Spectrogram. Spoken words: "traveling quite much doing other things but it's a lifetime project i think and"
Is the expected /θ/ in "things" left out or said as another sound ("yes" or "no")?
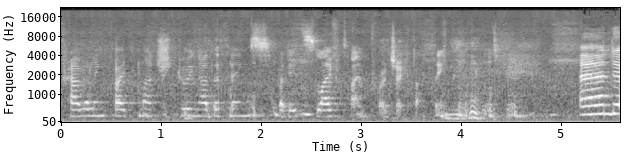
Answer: no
